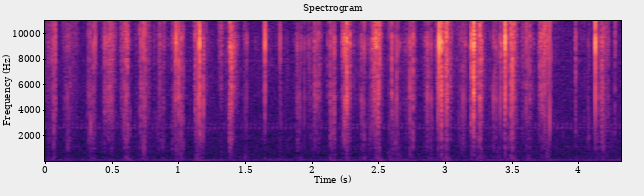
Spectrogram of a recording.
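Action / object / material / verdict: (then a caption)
tap / block of ice / ice / none. Long dark-purple nails scratch and tap the surface of a clear, solid, palm-sized ice chunk as it is held and turned on a white towel. Quiet, crisp, bright clicks and scratchy rasps come in an irregular patter over a faint, steady low hum.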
